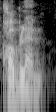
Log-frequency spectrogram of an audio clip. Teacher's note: the P of problem is a strong consonants in French it's not exploded like in English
